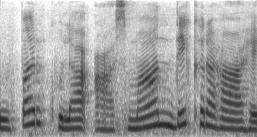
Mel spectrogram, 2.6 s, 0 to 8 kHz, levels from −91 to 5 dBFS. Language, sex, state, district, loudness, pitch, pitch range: Hindi, female, Haryana, Charkhi Dadri, -17 LUFS, 200 Hz, 185-265 Hz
